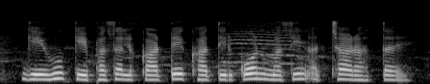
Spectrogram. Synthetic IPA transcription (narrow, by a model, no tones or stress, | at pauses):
ɡeːɦukepʰəsəlkaːʈekʰaːt̪ɪɾkɔːnməsiːnə̰tːʃʰaɾəɦt̪aɦɛː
